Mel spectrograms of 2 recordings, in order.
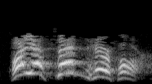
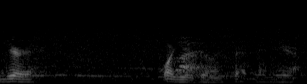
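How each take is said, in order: First: Sudden high, thunderous shout; booming-loud, high-pitched scolding from above; Holy Ghost. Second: Very low, hushed voice of God; quiet, low inner voice; small still voice. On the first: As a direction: blast the question out as a divine rebuke. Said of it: "the Holy Ghost of God said". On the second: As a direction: drop right down to a soft, gentle prompting. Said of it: "And that small, still voice said". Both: Retold or imitated.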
